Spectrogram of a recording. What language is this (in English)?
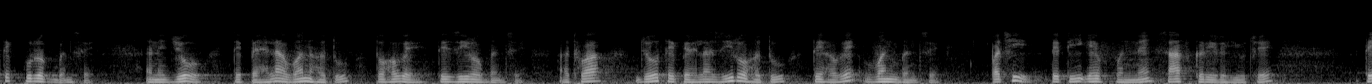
Gujarati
